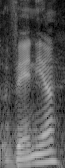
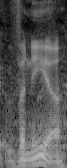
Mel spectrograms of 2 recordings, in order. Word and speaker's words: Vana: it's uh unfortunate but is your last name pronounced Vana Vana yeah I heard somebody say vania yeah nobody nobody nobody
